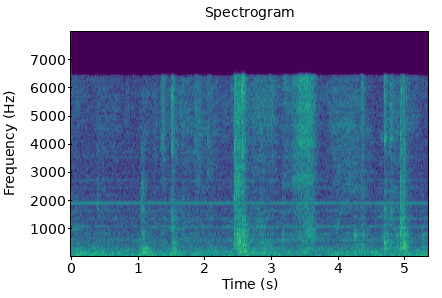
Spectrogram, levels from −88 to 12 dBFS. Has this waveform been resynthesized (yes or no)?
no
